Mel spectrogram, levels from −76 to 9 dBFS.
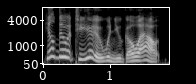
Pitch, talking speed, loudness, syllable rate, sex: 250 Hz, 285 wpm, -16 LUFS, 5.2 syllables/s, female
